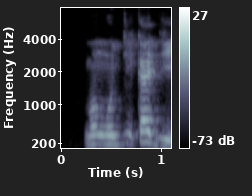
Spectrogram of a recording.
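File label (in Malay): "mengujikaji", Malay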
